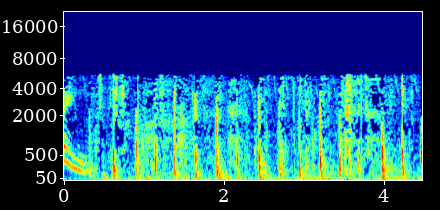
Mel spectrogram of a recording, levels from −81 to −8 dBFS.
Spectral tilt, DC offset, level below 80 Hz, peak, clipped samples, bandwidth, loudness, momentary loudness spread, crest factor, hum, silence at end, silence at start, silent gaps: -3.5 dB/octave; under 0.1%; -40 dBFS; 0 dBFS; under 0.1%; 6 kHz; -25 LUFS; 7 LU; 24 dB; none; 0 s; 0 s; none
